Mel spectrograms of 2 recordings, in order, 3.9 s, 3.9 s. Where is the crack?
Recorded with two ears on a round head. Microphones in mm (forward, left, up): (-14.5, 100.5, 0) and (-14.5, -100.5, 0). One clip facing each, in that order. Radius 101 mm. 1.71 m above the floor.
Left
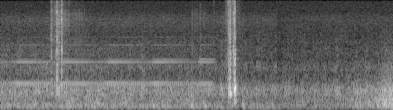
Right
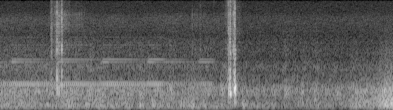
10° left (ahead or behind).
